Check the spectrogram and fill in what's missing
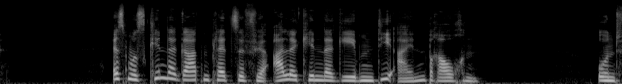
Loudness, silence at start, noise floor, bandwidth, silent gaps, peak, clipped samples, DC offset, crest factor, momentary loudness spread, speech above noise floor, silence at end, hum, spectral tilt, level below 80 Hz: -26 LUFS; 1.15 s; -67 dBFS; 17.5 kHz; none; -10 dBFS; under 0.1%; under 0.1%; 18 dB; 5 LU; 41 dB; 0 s; none; -5.5 dB/octave; -58 dBFS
